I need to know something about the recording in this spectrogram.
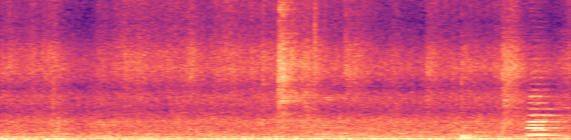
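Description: Steady low mechanical hum, with a butcher's cleaver striking a wooden chopping block faintly about halfway through and sharply near the end, the last strike ringing briefly.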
